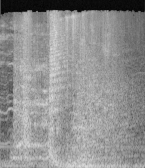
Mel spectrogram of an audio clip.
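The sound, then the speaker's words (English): A Blazerback creature breathes fire in a jungle: a loud, sustained roaring whoosh of flame with a deep rumble, swelling into a harsher burst partway through before trailing off slightly. No one speaks. “Did that thing just breathe fire?”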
